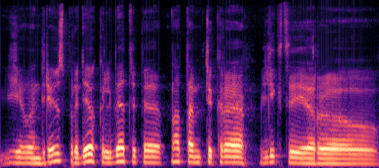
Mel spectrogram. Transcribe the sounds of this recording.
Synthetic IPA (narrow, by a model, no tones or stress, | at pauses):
jɛʊɐnd̪ɾʲeːjʊspɾɐd̪ʲeːjoːkɐlʲbʲeːt̪ʲɐːpʲiɛnɐt̪ɐmt̪ʲɪkrɑːlʲiːkt̪ɐɪr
